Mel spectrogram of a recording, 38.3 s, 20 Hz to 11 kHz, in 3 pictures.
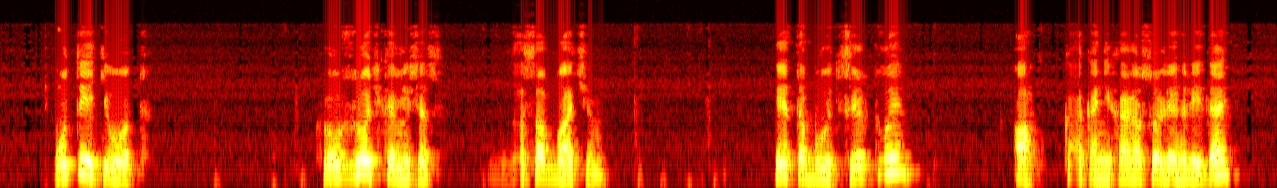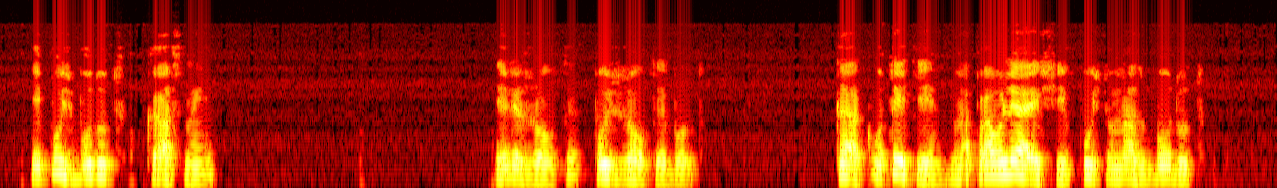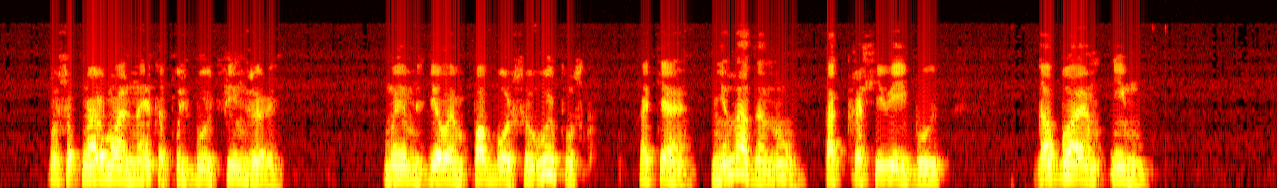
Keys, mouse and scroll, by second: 0.5 click, 3.4 middle click, 4.9 shift+click, 7.0 shift+click, 8.2 click, 9.4-10.5 scroll up 1, 14.2 click, 21.7 click, 25.0-27.2 drag, 28.0 click, 29.8-31.0 drag, 31.9-32.5 middle drag, 35.8 click, 37.2-38.3 drag.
